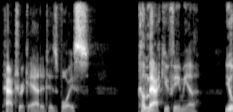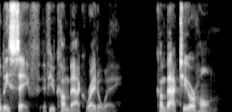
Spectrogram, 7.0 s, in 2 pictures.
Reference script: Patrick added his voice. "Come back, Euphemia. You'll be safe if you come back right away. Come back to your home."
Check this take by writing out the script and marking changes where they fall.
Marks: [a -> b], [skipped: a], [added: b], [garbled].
Patrick added his voice. "Come back, Euphemia. You'll be safe if you come back right away. Come back to your home."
